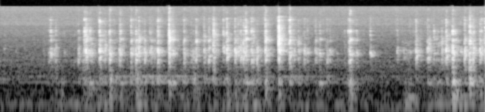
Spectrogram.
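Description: Fingertips of both hands type continuously on a compact white mechanical keyboard with backlit plastic keycaps. After about half a second of quiet, a rapid, bright clatter of short, dry key clicks begins, with no low-end body. It pauses briefly twice near the end before the typing resumes.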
